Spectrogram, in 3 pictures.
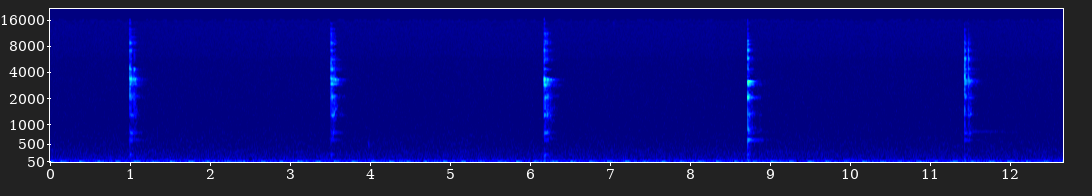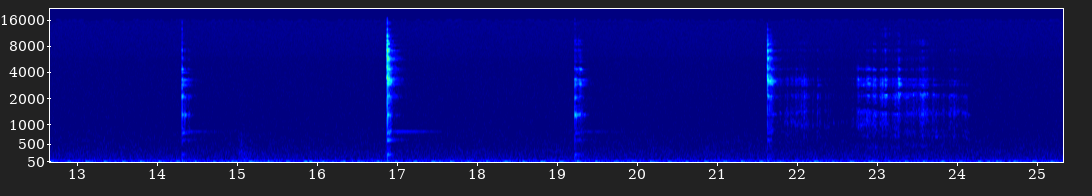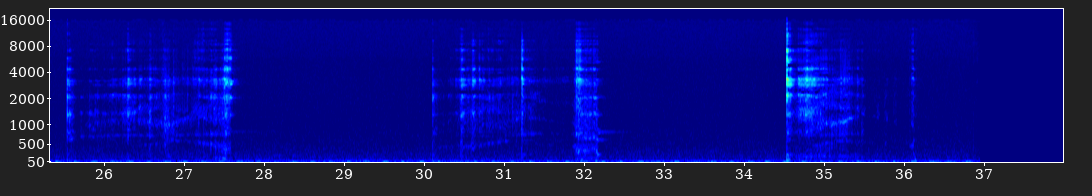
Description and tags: METLImpt Sai Weapon Foley Light, Tap, Gentle
I recorded my Sai to get a variety of metal impacts, tones, rings, clangs and scrapes.
impact, metal, strike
